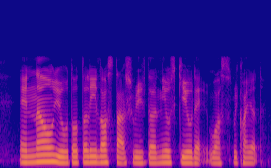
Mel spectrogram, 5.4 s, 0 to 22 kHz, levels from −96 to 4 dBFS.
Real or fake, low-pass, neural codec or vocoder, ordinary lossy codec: real; 5.4 kHz; none; none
